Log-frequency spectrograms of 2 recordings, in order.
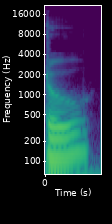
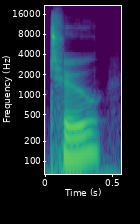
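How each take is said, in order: First: The first consonant has no puff of air. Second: The first consonant has a puff of air. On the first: The speaker calls it wrong. "but I'm kind of hearing do" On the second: The speaker calls it right. "there should be a little puff of air"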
